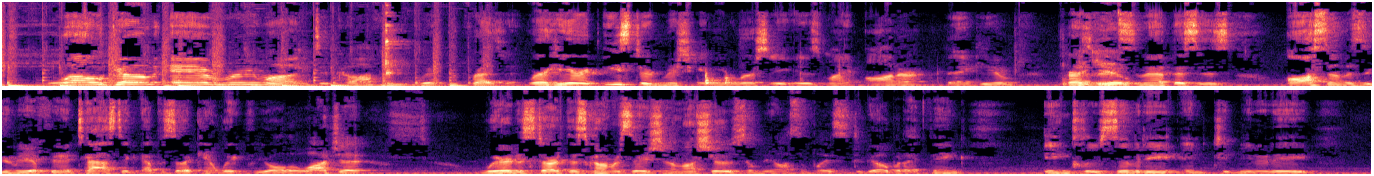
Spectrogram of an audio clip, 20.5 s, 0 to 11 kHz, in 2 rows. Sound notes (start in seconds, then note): 2.8 cups clinking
